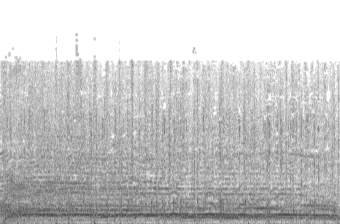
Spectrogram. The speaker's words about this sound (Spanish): Así que Jujutsu Kaisen tiene el premio Emilia de Oro para mejor. Segunda temporada, nueva entrega, muchachones. Así que un aplauso para Jujutsu Kaisen.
